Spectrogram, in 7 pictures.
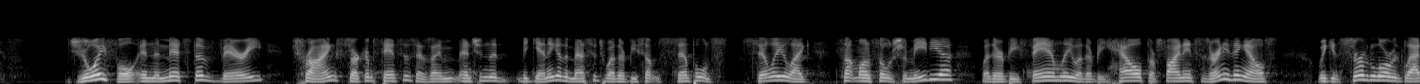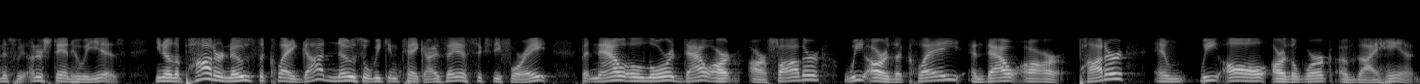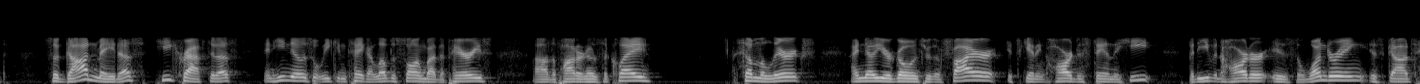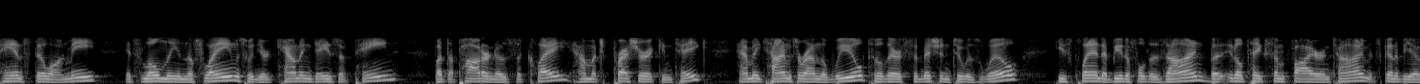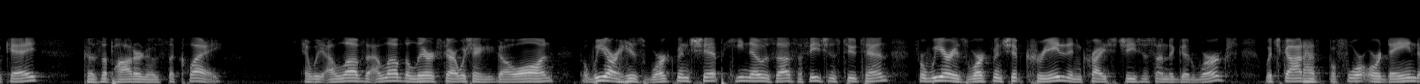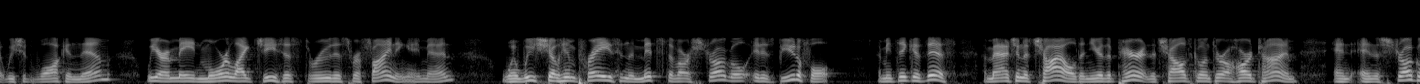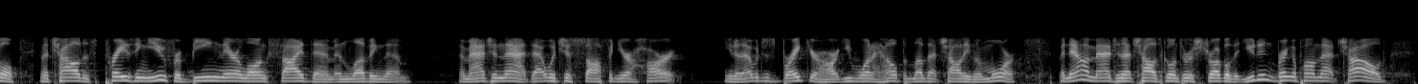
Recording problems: high frequencies cut off; severe; nothing above 3 kHz

